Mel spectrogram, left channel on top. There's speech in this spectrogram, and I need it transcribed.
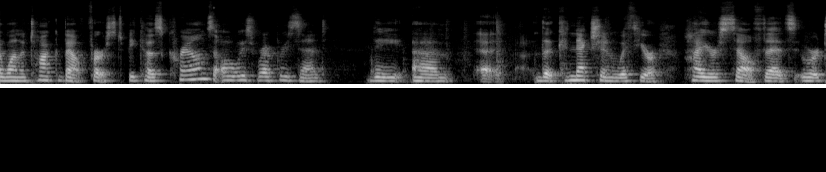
want to talk about first, because crowns always represent the the connection with your higher self. We're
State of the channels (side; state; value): right; silent; 61 dB below the other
